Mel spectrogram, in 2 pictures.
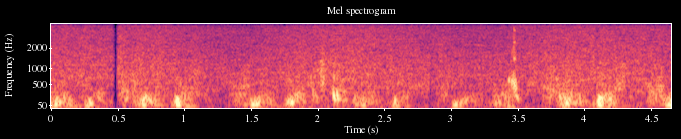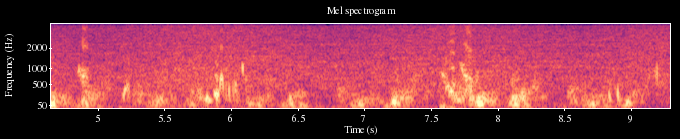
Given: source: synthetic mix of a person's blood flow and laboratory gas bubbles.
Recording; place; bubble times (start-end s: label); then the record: Doppler ultrasound of blood flow; precordium
1.95-2.20 s: bubbles
3.40-3.54 s: bubbles
3.71-3.92 s: bubbles
4.83-5.00 s: bubbles
5.17-5.26 s: bubbles
5.63-6.12 s: bubbles
7.56-7.87 s: bubbles
8.79-8.94 s: bubbles
9.16-9.21 s: bubbles
From the record:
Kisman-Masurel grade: 122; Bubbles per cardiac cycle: 1 to 2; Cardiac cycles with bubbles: 10 to 50%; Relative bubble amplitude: moderate (0.250 to 0.450); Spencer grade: 2 (many but less than half of the cardiac periods contain bubble signals, singularly or in groups); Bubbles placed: anywhere in the cardiac cycle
